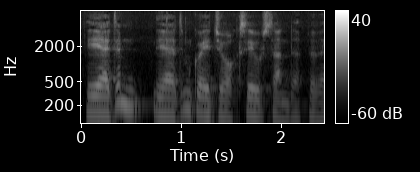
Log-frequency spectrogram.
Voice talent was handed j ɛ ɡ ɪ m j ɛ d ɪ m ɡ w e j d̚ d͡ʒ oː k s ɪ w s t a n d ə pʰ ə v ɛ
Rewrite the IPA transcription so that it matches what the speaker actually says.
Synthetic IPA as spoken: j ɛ d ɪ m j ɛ d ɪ m ɡ w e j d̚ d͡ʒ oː k s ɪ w s t a n d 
